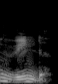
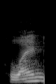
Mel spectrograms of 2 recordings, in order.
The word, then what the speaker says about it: wind: डब्लू आई एनडी इसको इसका जो प्रोनाउंस होता है ना उच्चारण व होता है विंड वाइंड नहीं होता विंड होता है चलिए आइए रीड करते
